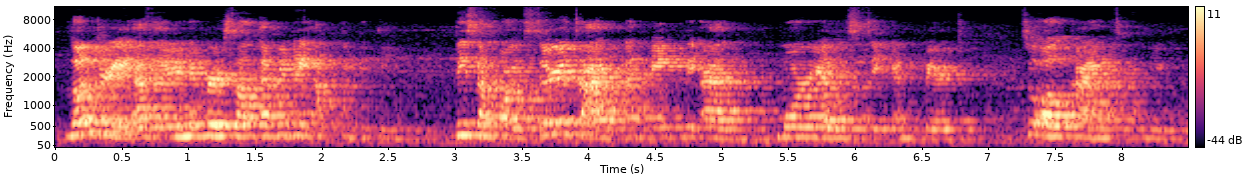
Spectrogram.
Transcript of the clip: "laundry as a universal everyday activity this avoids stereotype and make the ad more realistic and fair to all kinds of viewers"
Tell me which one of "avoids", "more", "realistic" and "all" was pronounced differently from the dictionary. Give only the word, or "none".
avoids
